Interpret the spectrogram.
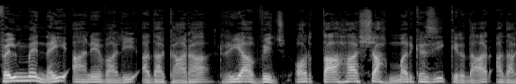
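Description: A short speech recording carries generation loss from start to finish: the sound is swirly, hollow and smeared beyond what a single lossy pass would leave, with blurred attacks. The likely cause is repeated MP3 encoding, around four passes at a rate consistent with 64 kbit/s, each re-quantising on a shifted frame grid. A spectrogram would show a hard ceiling at about 16.6 kHz, patchy holes below it, and onsets softened in the waveform.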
